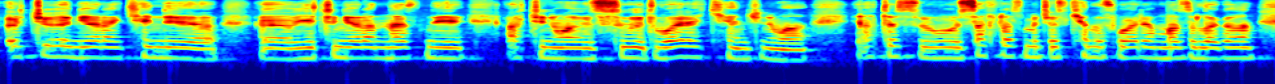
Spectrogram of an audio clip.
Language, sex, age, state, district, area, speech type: Kashmiri, male, 45-60, Jammu and Kashmir, Budgam, urban, spontaneous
